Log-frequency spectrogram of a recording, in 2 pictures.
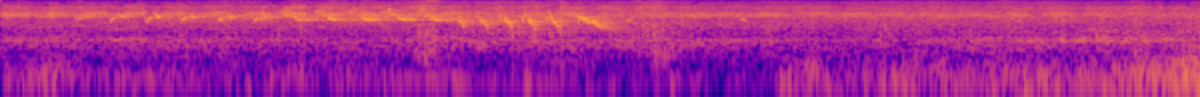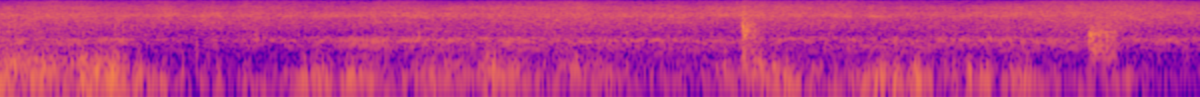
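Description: Wind gusting on the microphone, swelling and falling from about four seconds in, over a faint steady insect drone. A bird gives a quick run of high chirps in the first three seconds.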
